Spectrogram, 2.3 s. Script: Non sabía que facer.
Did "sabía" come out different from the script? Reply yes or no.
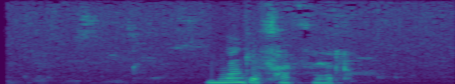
yes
